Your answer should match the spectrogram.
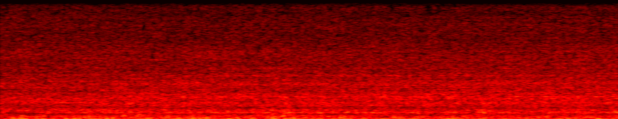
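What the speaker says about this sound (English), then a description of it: "Okay, the car is running right now." A Hyundai Kona hybrid car sits idling, giving a steady, even engine hum with low rumble that holds at a constant level throughout, with no talking.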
